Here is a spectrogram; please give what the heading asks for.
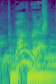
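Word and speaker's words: Wrangler: ですかラングラーってダブルから始まるんですよところがですね発音しないんですよね多分発音しないですサイレントダブルって名前が発音し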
